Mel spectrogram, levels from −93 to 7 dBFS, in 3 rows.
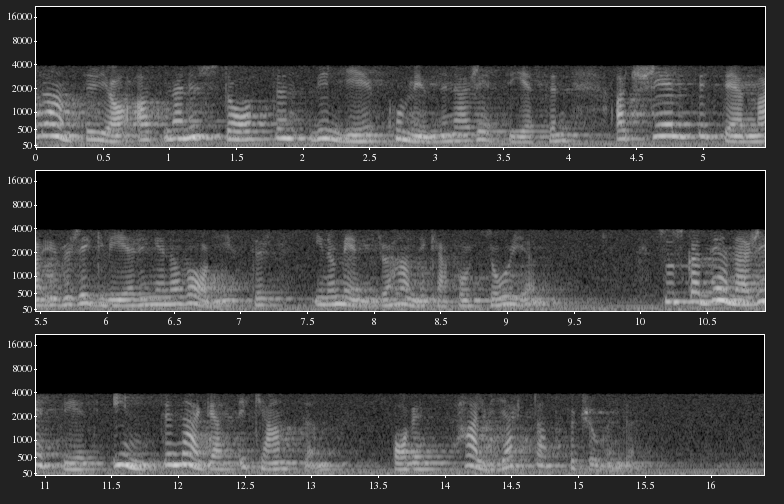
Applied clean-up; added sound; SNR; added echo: none; none; none; none.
